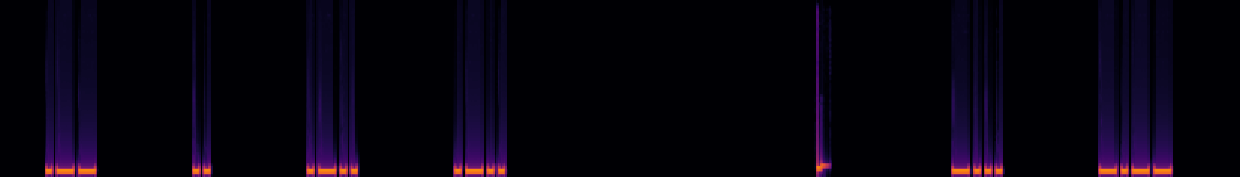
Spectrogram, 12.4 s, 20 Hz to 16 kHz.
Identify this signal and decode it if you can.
Morse code, heard as a keyed tone, about 22 wpm, spaced as for 8 wpm, 700 Hz. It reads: WILL BY
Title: 6x Character Spacing - Top 200 Words - 22wpm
